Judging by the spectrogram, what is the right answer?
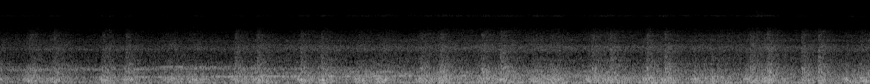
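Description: Train noise at a railway platform: a steady rumble with many irregular clacks.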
